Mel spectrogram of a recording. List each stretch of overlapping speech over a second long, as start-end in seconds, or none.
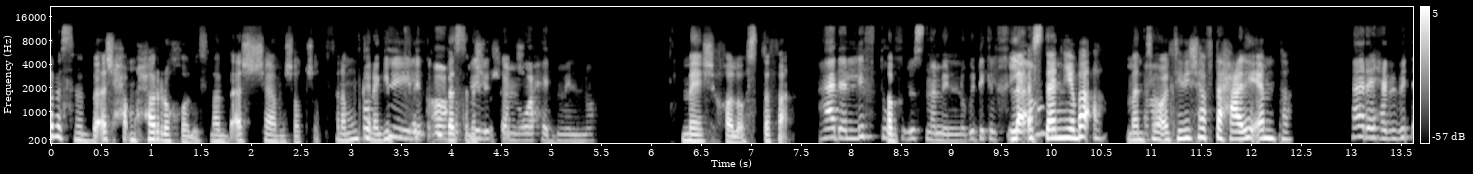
3.1-4.8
